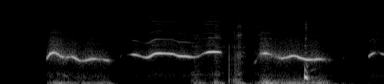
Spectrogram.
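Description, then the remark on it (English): Someone whistles in three long, wavering phrases separated by brief pauses, the tone sliding gently up and down, alternating between breathing in and out. “Now, did you know whenever you whistle...”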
